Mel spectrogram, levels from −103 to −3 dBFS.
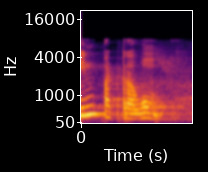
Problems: constant background noise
